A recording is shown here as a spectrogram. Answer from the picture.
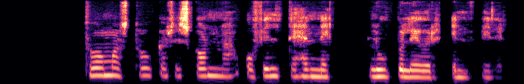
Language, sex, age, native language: Icelandic, female, 20-29, Icelandic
